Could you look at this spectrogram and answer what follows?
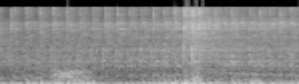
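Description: A motorcycle engine idles with a steady low rumble, close by, with brief revving swells and faint voice-like sounds over it.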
